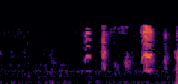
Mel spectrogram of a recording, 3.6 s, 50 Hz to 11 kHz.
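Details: Captive zebra finch baby at 25 days old, from a pair's first clutch, giving short nasal calls that grow louder in the second half, with a low background hum.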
